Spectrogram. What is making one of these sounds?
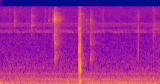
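A small object lands with a sharp knock.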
